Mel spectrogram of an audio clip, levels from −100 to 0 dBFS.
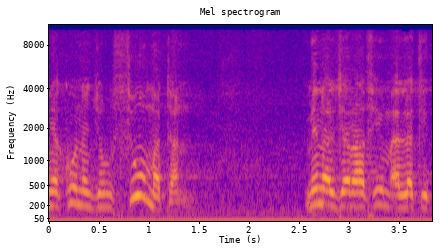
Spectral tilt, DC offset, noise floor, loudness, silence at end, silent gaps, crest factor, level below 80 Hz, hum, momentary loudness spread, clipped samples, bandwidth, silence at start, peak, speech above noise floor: -4.5 dB/octave; 0.8%; -54 dBFS; -28 LUFS; 0 s; none; 14 dB; -58 dBFS; none; 12 LU; under 0.1%; 10.5 kHz; 0 s; -16 dBFS; 26 dB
